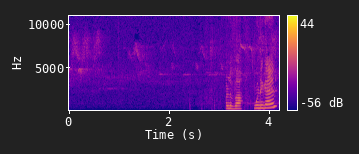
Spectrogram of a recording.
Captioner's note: birds chirping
